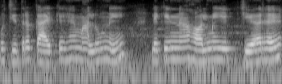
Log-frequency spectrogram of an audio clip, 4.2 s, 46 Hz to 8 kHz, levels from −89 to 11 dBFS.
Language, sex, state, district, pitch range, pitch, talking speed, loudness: Hindi, female, Maharashtra, Gondia, 185-210 Hz, 200 Hz, 200 wpm, -17 LUFS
